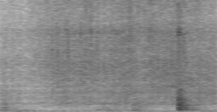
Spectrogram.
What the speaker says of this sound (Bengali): তারপর ডালিয়াটা দিয়ে আবারও খানিকক্ষণ নাড়াচাড়া করব, কারণ ডালিয়াটাও আরেকটু সাঁতলে নিতে হবে।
